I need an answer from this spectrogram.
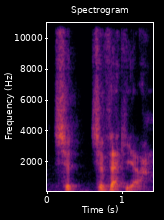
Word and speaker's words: Civitavecchia: How do you pronounce it, Jason? Civitavecchia.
